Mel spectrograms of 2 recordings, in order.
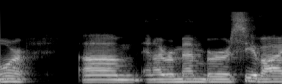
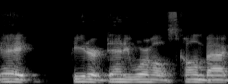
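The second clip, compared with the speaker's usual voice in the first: dry, expressionless, flat monotone delivery. Retelling how Joe passed on a message: imitating Joe's deadpan monotone. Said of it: "kinda monotone, deadpan guy".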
